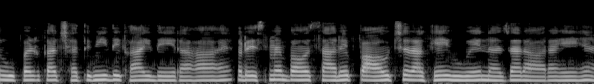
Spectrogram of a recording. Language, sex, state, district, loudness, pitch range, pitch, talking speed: Hindi, female, Uttar Pradesh, Etah, -21 LUFS, 190-205 Hz, 200 Hz, 190 wpm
